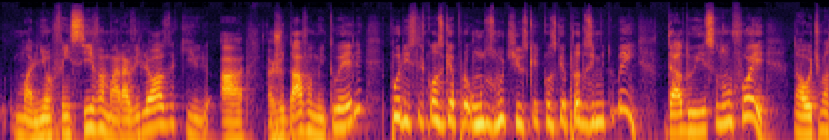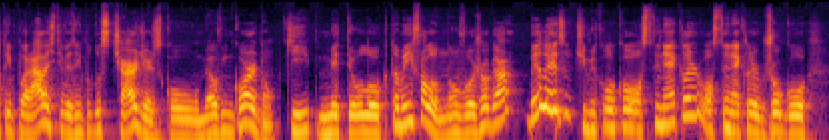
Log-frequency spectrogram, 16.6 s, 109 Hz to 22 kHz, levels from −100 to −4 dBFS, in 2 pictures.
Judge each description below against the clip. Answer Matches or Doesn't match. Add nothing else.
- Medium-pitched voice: Matches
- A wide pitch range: Matches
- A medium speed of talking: Doesn't match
